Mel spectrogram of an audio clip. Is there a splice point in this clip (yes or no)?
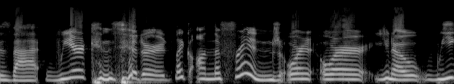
no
